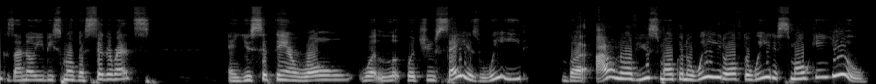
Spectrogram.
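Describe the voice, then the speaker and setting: A woman's voice: mid-range voice, a little mellow, rough recording. Indignant woman commentator. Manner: indignant, repeats words for emphasis. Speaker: commentary YouTuber. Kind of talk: casual commentary.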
